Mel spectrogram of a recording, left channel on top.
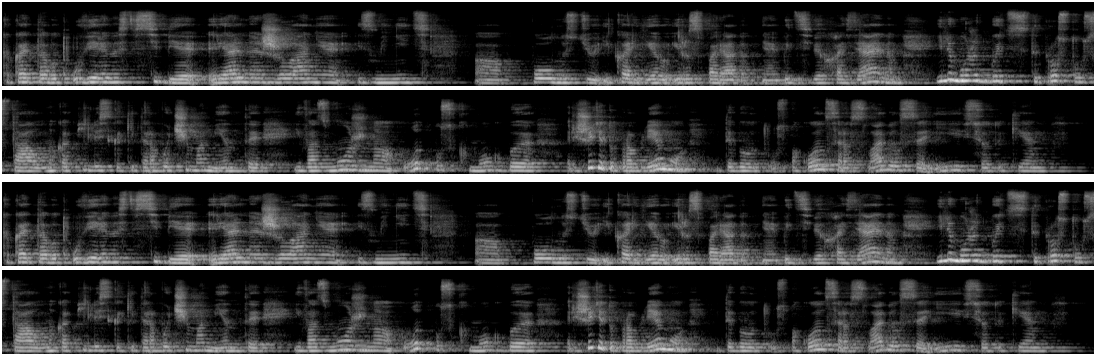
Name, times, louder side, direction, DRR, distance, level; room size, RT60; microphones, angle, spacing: voice 1, 0.0-5.0 5.3-21.5, left 1 dB, 5° right, 3 dB, 3.2 m, -24 dB
23.5 x 22.5 x 6.7 m, 0.85 s
head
